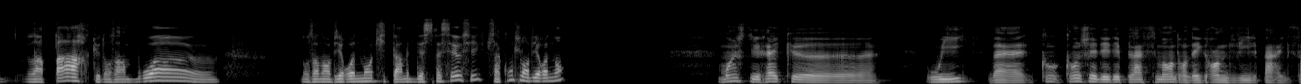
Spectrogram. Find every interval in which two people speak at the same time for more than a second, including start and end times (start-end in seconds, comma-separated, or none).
none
